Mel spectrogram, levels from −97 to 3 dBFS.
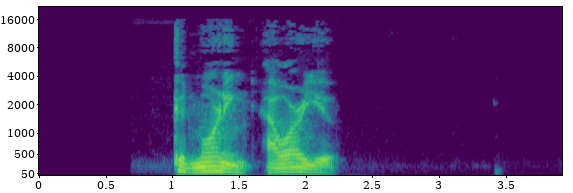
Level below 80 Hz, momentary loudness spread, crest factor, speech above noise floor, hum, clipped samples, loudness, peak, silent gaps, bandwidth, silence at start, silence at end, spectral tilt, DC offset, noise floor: -46 dBFS; 8 LU; 18 dB; 69 dB; none; under 0.1%; -16 LUFS; -2 dBFS; none; 15 kHz; 1 s; 1.7 s; -7.5 dB/octave; under 0.1%; -83 dBFS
